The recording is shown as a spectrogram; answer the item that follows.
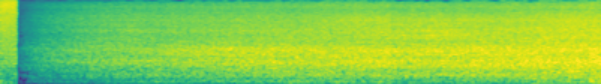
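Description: Steady outdoor background rush, a noise without any tone or pitch, fading up gradually from near silence over the first couple of seconds.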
